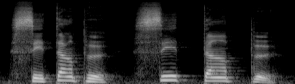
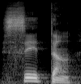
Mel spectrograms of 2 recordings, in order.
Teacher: c'est ends with a T, and normally it's muted, c'est, but here because there is un, we're supposed to say c'est un. But he doesn't make it, so in a proper context, you should make it, and grammatically that's what's considered correct, but he doesn't. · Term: liaison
